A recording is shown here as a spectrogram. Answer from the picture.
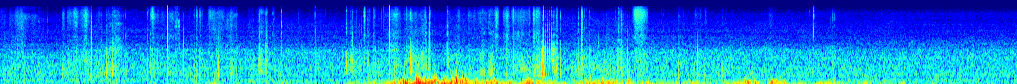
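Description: Close rustling and handling noise: scattered clicks and crackles, with a louder low rumble and scraping from about four seconds in to six and a half, as the camera is moved about at the water's edge.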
